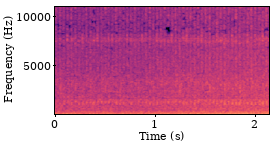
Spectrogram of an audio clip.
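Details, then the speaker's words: 2015 Ford Ka 1.5 Sigma, low power and hard morning starts after a timing belt job; steady idle with a dull, slightly uneven low pulse and heavy hiss; oscilloscope tooth count shows cam timing out of sync; ignition advance near zero. "mas constatei aqui é um problema e eu vou estar mostrando para vocês aqui um problema de sincronismo com o osciloscópio"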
